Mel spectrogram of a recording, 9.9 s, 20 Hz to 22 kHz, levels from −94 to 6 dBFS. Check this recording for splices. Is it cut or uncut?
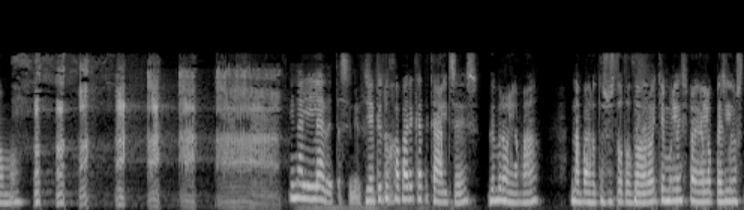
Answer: uncut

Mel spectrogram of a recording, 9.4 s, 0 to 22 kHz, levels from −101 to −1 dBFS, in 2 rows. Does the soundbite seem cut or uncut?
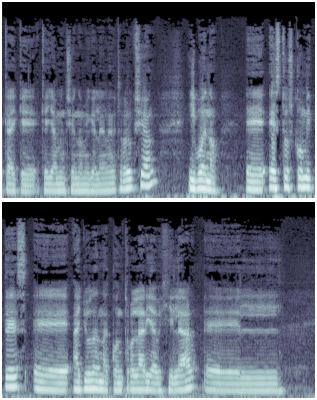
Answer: uncut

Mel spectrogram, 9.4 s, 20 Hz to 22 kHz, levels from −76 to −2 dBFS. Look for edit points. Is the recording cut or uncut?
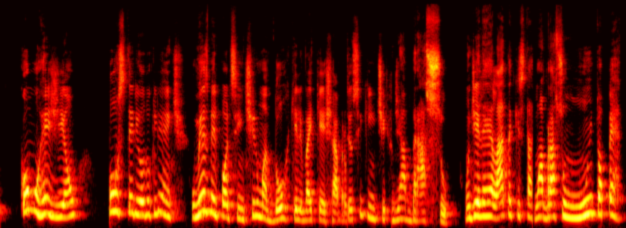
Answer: cut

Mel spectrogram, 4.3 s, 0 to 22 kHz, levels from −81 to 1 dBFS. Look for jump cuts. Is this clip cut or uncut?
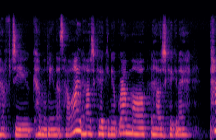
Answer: cut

